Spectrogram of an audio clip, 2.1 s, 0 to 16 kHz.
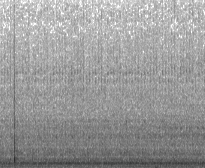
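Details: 2015 BMW 640i idling while voltage is measured at the jump-start points: a light click, then a low, smooth, steady hum. Reading 14.29–14.30 V shows the alternator charging fine; intermittent no-start was traced to a defective battery.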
